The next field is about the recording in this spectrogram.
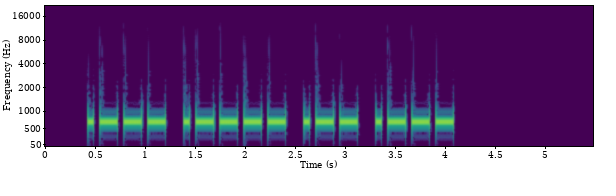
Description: Morse code, heard as a keyed tone, about 21 wpm, 700 Hz. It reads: J1WJ
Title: Four Challenging Letter-Number Combinations 20wpm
